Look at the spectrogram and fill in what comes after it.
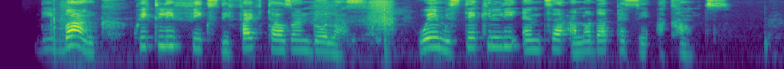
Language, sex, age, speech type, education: Nigerian Pidgin, female, 30-45, spontaneous, tertiary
